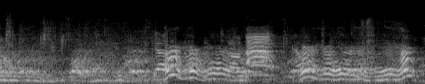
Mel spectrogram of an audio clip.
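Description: Dobermann giving a string of short, high-pitched yips and whines, worked up during protection bite work.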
